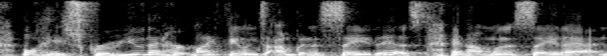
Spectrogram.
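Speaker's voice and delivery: high, pushy mock retort; mock angry comeback. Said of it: "And then this guy goes".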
